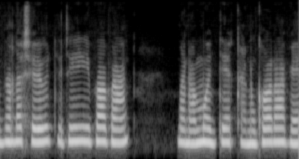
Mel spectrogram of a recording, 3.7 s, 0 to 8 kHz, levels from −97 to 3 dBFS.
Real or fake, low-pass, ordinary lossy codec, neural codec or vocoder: fake; none; none; codec, 16 kHz, 2 kbps, FunCodec, trained on LibriTTS, 25 frames a second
